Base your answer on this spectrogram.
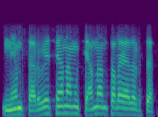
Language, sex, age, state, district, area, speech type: Kannada, male, 18-30, Karnataka, Gulbarga, urban, conversation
